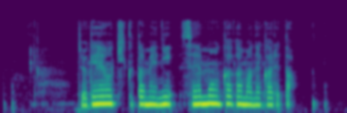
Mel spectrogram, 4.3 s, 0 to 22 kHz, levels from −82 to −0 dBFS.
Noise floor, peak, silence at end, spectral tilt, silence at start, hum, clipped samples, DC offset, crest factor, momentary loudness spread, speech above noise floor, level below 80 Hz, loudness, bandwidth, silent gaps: -55 dBFS; -6 dBFS; 0.7 s; -6.5 dB/octave; 0.95 s; none; under 0.1%; under 0.1%; 12 dB; 15 LU; 39 dB; -58 dBFS; -17 LUFS; 11 kHz; none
